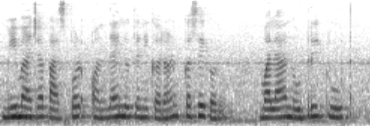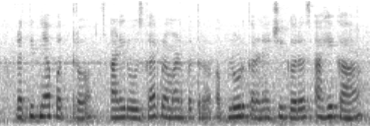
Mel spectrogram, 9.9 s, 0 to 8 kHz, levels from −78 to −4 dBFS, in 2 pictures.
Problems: none marked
